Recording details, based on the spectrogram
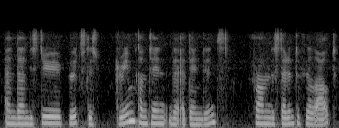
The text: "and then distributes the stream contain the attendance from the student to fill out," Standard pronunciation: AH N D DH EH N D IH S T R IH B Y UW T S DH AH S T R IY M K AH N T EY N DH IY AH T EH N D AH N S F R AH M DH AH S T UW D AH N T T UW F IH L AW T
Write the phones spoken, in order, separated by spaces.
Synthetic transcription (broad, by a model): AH N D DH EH N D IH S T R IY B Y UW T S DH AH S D R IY M K AH N T EY N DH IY AH T EH N D AH N S F R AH M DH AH S T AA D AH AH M T UW F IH L AW T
